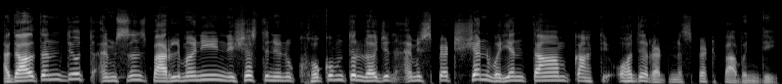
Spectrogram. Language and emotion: Kashmiri, neutral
